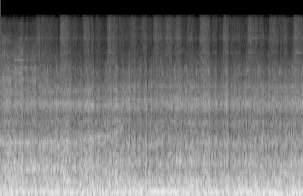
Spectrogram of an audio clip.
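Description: Old school death metal band playing live: heavily distorted electric guitars and bass over fast, dense drumming, loud and unbroken.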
